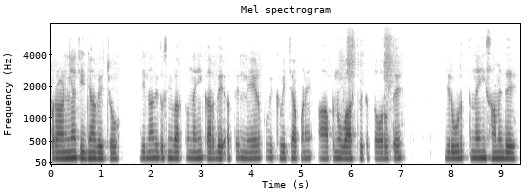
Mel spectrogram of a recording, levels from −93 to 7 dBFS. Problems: none marked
